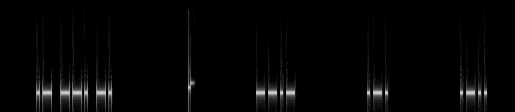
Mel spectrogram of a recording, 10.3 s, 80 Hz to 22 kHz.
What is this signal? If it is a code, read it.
Morse code, heard as a keyed tone, about 20 wpm, spaced as for 9 wpm, 700 Hz. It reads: AGN QRL
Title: Top 20 QSO Elements - 8x Character Spacing - 20wpm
